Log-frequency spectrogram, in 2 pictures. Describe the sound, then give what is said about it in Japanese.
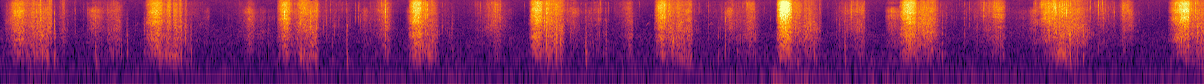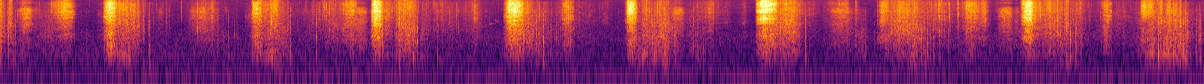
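Footsteps climbing a long stairway: many evenly spaced, soft steps in a steady walking rhythm, quiet and without talk. “ほら、あと少しでこの階段も抜けるから、もう一踏ん張りだよ。”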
